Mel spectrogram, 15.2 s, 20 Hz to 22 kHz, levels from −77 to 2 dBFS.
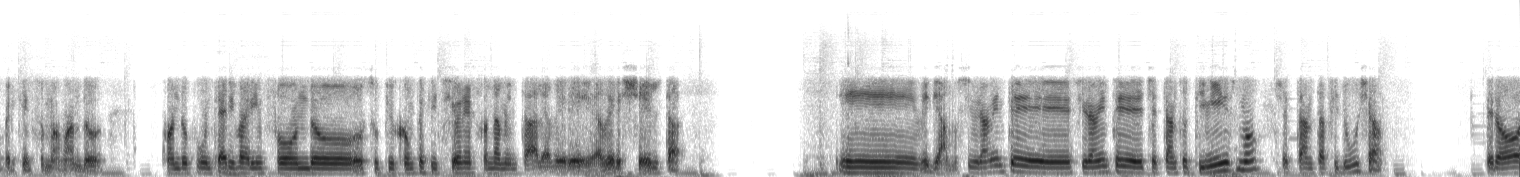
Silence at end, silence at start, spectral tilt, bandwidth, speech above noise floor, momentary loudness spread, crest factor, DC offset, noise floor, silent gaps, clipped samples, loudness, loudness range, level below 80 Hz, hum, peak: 0 s; 0 s; -7.5 dB/octave; 5.6 kHz; 59 dB; 9 LU; 14 dB; under 0.1%; -75 dBFS; none; under 0.1%; -16 LUFS; 4 LU; -44 dBFS; none; -2 dBFS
